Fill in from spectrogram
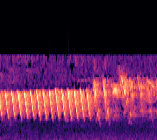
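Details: Bird chirping for a classroom focus timer: a fast, even trill of sharp downslurred notes, about five a second, then looser scattered high chirps.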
